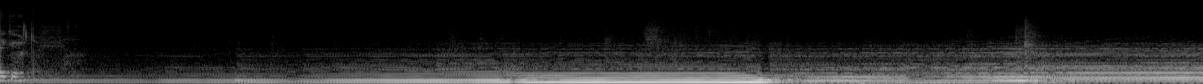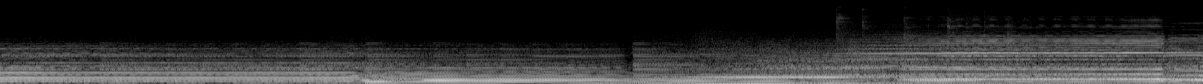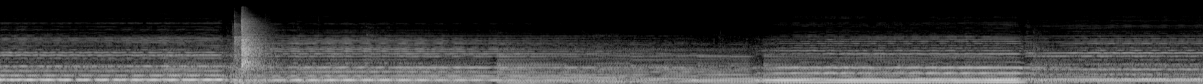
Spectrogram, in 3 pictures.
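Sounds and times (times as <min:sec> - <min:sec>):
slow low string notes: 0:00.0 - 0:36.0.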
